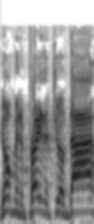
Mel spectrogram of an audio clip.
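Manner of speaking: acted-out annoyed, fed-up, irritated retort. Retelling what he said, looking a man straight in the eye, imitating an irritated retort. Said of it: "Just about with that tone of voice".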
